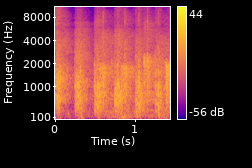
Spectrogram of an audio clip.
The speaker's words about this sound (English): Clap that shit up.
